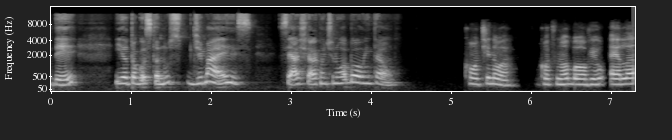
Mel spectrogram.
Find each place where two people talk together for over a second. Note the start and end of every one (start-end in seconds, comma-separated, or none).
none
